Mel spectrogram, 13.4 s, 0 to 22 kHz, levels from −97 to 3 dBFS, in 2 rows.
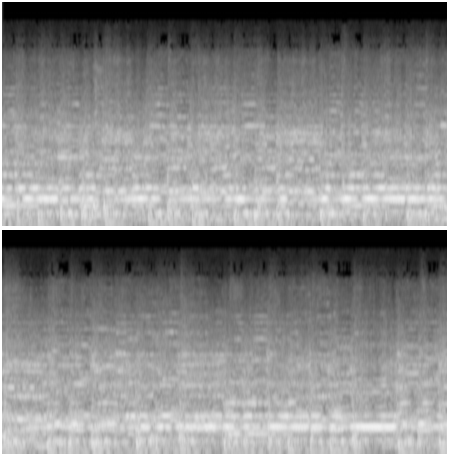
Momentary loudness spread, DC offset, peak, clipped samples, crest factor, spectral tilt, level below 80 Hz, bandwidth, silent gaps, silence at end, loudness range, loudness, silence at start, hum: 2 LU; under 0.1%; -2 dBFS; under 0.1%; 10 dB; -6.5 dB/octave; -28 dBFS; 10.5 kHz; none; 0 s; 1 LU; -12 LUFS; 0 s; none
